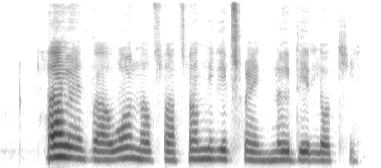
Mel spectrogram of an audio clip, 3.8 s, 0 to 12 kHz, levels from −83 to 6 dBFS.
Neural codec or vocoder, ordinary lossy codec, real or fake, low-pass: codec, 24 kHz, 1.5 kbps, HILCodec; none; fake; none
